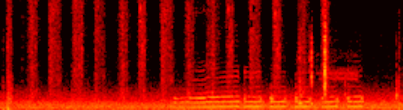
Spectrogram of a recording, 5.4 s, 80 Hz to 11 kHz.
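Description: Chickens cluck in a coop on a Farming Simulator 22 farm, a soft background murmur that rises into repeated, faint clucking calls over the second half.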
